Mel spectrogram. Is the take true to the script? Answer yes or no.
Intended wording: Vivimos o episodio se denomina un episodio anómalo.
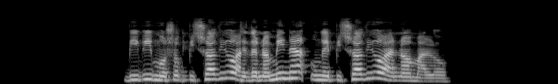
yes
